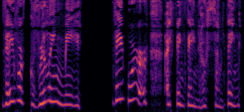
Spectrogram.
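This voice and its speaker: A woman's voice: a little high, normal speed, husky, dry recording, voice pushed up. A woman voicing a panicked, guilt-ridden wife. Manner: tearful, pleading, rising to near shouts. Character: frightened guilt-ridden wife near breaking. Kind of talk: audiobook character voice.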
